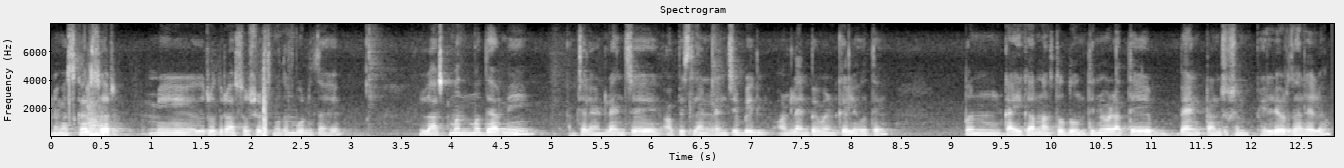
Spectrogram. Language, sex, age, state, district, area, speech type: Marathi, male, 18-30, Maharashtra, Sangli, urban, spontaneous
